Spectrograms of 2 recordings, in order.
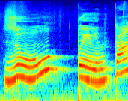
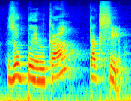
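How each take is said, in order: First: "Зупинка таксі" slow, first word in long syllables. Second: Said in the usual way. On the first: Shown as a demonstration. Teacher teaching street words, "Зупинка таксі" slowly by syllables. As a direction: draw out "Зупинка", pause, then say "таксі". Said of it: "divide it into syllables". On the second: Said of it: "I read the whole word".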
